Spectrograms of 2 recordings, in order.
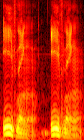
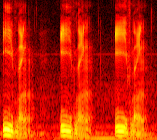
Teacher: Você posiciona a sua boca, né, ou a sua língua para pronunciar o G, mas ele é silencioso, você não pronuncia.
